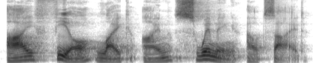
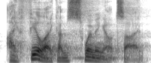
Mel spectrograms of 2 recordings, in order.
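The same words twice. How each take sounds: First: The sentence is said at a normal, unhurried pace. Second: The sentence is said at a very quick pace.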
